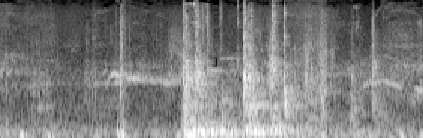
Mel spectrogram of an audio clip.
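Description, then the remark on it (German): A vehicle's large rear door (tailgate) opening: a mechanical click and a rising whir, then two heavy clunks as it swings and latches into place, with no voices. “Wir können uns immerhin mal anhören, wie die große Hecktür klingt. Die hast du uns als Geräusch aufgenommen.”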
